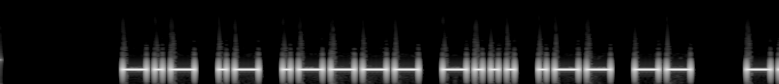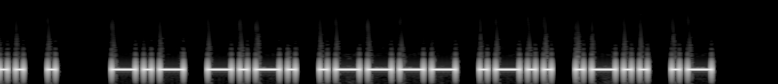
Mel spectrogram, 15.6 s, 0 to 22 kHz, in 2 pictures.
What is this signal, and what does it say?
Morse code, heard as a keyed tone, about 15 wpm, 700 Hz. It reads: KA1BWM DE KC1LLA
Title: USA Callsign DE Callsign 15wpm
